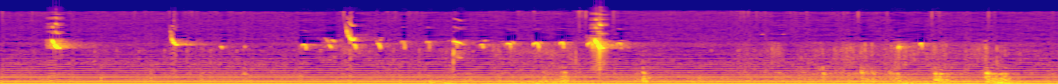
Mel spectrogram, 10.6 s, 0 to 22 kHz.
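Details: Osprey alarm at an intruder near the Loch Garten nest, afternoon after a fish arrives at 15:37: loud piercing whistles, then rapid runs of short even 'kyew' notes, repeated, over a constant low hum.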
